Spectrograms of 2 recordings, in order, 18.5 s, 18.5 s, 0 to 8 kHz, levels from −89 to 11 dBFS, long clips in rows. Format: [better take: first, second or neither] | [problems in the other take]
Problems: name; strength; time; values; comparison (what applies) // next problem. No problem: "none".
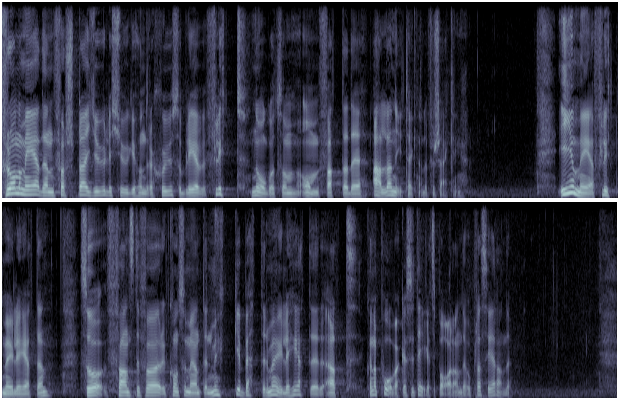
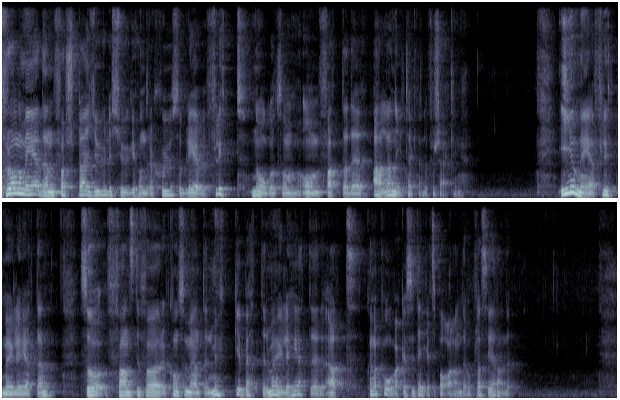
first | room echo; dies away in 0.5 s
